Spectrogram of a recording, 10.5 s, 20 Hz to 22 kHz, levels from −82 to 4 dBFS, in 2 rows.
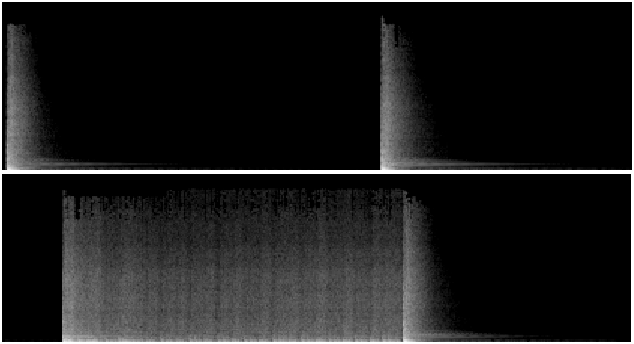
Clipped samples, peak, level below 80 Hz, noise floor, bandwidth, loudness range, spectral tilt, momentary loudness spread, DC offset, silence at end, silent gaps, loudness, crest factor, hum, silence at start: under 0.1%; 0 dBFS; -58 dBFS; -81 dBFS; 19 kHz; 3 LU; -5 dB/octave; 16 LU; under 0.1%; 1.65 s; none; -22 LUFS; 24 dB; 50 Hz at -55 dBFS; 0.05 s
